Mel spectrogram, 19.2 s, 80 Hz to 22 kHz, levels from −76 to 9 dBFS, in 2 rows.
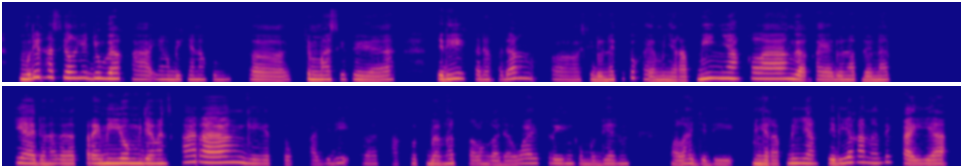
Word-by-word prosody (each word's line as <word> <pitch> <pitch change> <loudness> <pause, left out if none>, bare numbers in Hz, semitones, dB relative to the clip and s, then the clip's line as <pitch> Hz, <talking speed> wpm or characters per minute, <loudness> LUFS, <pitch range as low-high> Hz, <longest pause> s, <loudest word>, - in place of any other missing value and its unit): Kemudian 240 +8 +6
hasilnya 290 -3 +1
juga 260 -1 +4
Kak 215 -2 -8
yang 215 -1 -4
bikin 205 0 -4
aku, 205 -1 -11 0.2
eee, 190 -2 -4 0.2
cemas, 210 -1 +3
gitu 220 -1 -11
ya. 195 +2 -3 0.5
Jadi, 245 +5 +5
kadang-kadang, 225 +6 -5 0.2
eee, 195 -2 -11
si 205 - -8
donat 195 +2 0
itu 250 +6 -13
kayak 220 -10 -7
menyerap 180 -2 -2
minyak 270 +1 +4
lah, 255 0 +4
nggak 200 -4 +3
kayak 195 -1 -3
donat-donat 195 0 -3 0.9
ya 220 -4 +3
donat-donat 200 0 -3
premium 225 +1 +6
zaman 215 0 +4
sekarang, 275 0 +4
gitu, 195 -4 -6 0.2
Kak. 185 -1 -18
Jadi, 210 +4 -11
eee, 200 -2 -16
takut 195 +2 -16
banget 195 +2 -2
kalau 190 0 -10
nggak 180 -1 -8
ada 180 - -10
white 225 +3 -7
ring 205 -1 -5
kemudian 195 0 -8 0.4
malah 195 0 -4
jadi 185 -1 -8 0.2
menyerap 190 0 +1
minyak 225 -2 +2
jadinya 210 +6 +2
kan 275 -1 -2
nanti 240 +5 -7
kayak, 195 -1 0
205 Hz, 155 wpm, -22 LUFS, 195-230 Hz, 0.9 s, Kemudian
